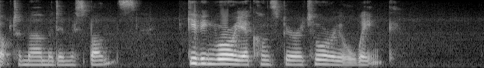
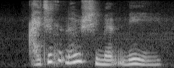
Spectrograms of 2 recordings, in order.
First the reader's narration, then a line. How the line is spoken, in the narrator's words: Amy whispered to her companions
